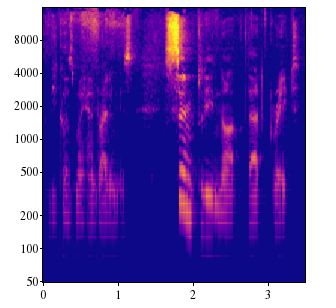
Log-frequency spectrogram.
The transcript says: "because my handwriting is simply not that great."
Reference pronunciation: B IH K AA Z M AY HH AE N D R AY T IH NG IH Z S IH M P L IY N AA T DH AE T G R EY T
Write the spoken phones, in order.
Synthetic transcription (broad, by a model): B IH K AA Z M AY HH AE N D R AY T IH NG IH Z S IH M P L IY N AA T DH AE T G R EY T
